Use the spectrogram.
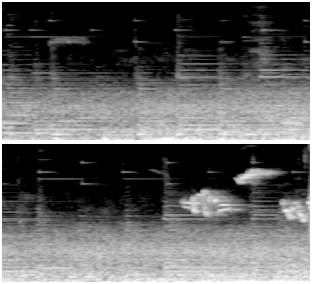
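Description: Short, high bird chirps and calls scattered over a steady low background hum, faint and fairly distant, with brighter twittering notes toward the end.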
